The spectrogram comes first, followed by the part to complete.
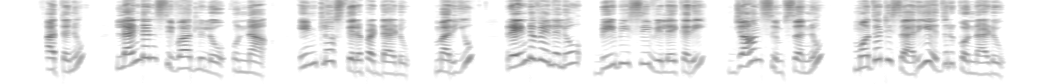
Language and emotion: Telugu, neutral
